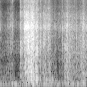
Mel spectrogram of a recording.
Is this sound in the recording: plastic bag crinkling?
yes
